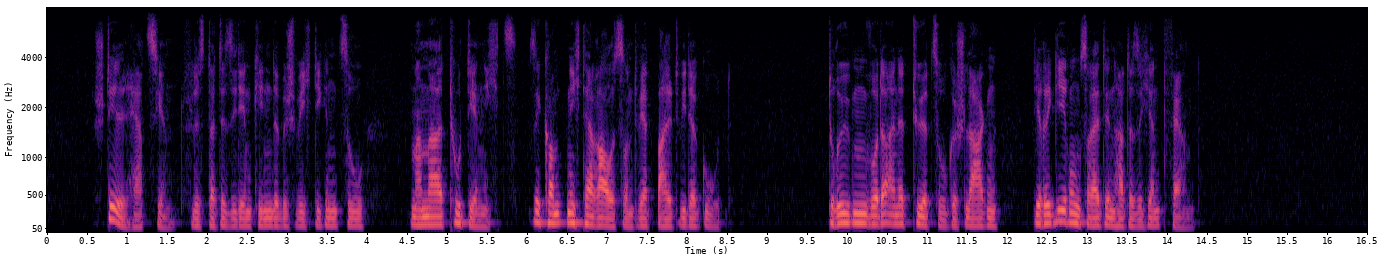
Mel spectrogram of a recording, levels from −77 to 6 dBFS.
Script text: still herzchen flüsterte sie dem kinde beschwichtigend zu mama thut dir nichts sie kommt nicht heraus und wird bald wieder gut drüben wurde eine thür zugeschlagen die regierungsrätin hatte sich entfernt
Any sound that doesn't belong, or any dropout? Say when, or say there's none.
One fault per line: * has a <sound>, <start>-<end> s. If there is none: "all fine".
all fine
